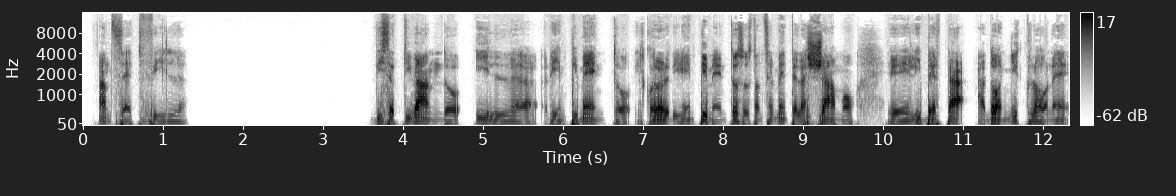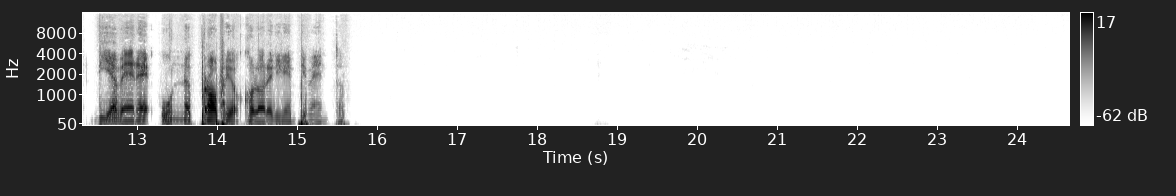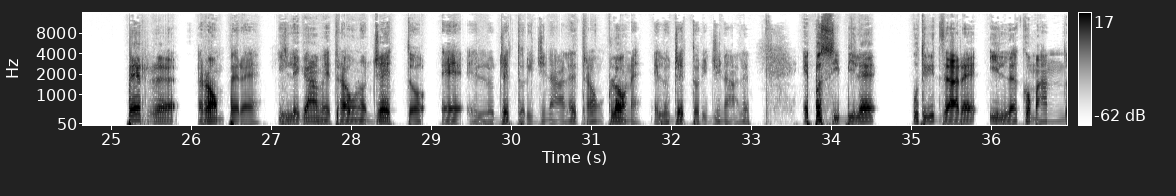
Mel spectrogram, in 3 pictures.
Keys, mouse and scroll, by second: 1.9 click, 7.7 click, 8.9-9.6 drag, 10.6 click, 11.5 click, 12.6 click, 14.3 click, 15.3 click, 16.3 click, 17.3-18.0 middle drag, 22.8 click, 35.9 click.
